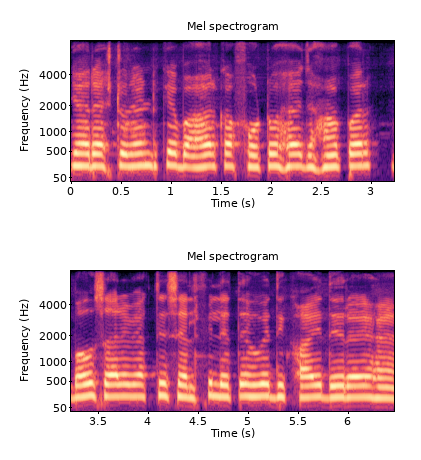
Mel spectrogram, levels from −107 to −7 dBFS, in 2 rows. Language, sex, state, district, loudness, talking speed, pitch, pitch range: Hindi, male, Jharkhand, Deoghar, -14 LUFS, 175 wpm, 215 Hz, 210-225 Hz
